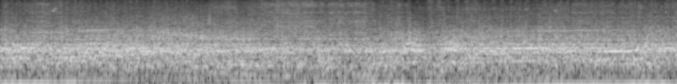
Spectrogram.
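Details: Traditional hot rod "Doris", run after manifolds and radiator were refitted and water and oil added: a loud, steady rumble with no knocking or misfire; the engine runs evenly.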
